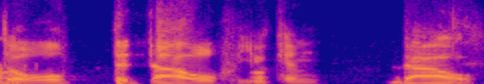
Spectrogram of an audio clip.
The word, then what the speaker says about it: DAO: Is it by the correct pronunciation, the dough? Yes, it's the All right. DAO.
